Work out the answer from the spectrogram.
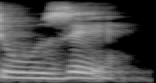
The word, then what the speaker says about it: चूज़े: जय में नुक्ता है चूज़े, है ना।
